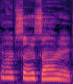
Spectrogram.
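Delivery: high, slow, loud whine; hammed-up tearful apology; mock crying. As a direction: wail the apology in mock tears. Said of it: "Such a cry".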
